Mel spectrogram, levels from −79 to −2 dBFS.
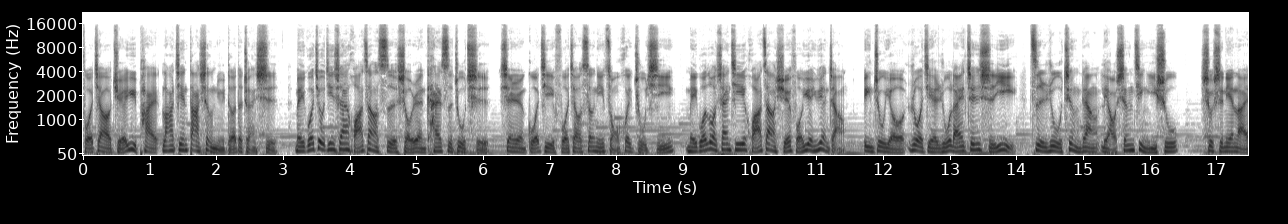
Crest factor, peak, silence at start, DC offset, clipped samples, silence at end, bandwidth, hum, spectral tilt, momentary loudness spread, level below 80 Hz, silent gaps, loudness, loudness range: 18 dB; 0 dBFS; 0 s; under 0.1%; under 0.1%; 0 s; 16 kHz; none; -3.5 dB/octave; 6 LU; -36 dBFS; none; -17 LUFS; 2 LU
